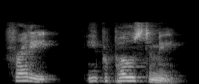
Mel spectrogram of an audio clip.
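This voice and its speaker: Man playing a heartbroken young man, distressed, protesting, higher pitch, audiobook character, slightly dull sound. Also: sing-song, measured pace, sharp tone, roomy sound, exaggerated voice.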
